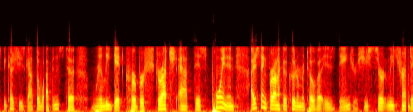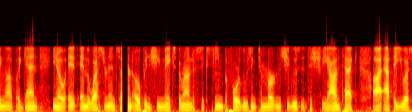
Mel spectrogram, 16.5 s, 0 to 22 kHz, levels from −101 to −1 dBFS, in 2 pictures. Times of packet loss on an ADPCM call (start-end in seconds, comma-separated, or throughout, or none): 0.88-0.99, 8.12-8.20, 10.70-10.89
